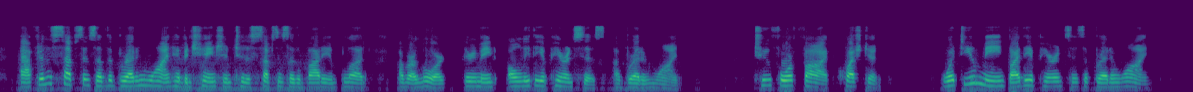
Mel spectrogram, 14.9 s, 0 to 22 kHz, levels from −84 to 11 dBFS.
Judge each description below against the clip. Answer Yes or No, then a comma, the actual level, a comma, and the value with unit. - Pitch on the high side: No, medium, 170 Hz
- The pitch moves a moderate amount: Yes, average, 3.6 semitones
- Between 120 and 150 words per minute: No, average, 175 wpm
